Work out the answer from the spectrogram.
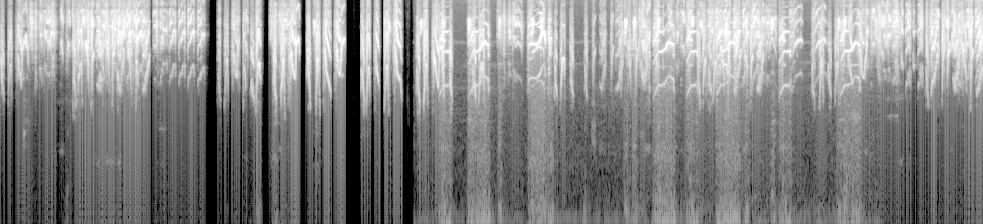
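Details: Long passage of sogon song used as a lure to prompt singing. Dense high twittering and trilled chirps come in waves with brief silences, with faint low thumps in the middle.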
